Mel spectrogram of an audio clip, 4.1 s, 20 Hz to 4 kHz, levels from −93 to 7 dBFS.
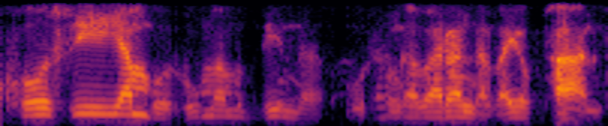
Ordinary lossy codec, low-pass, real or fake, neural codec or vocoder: AAC, 32 kbps; 3.6 kHz; real; none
